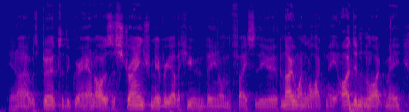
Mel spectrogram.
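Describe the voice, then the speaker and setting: This man talks at a very fast pace. He speaks with a New Zealand accent. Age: 40s. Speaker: recovering alcoholic speaker. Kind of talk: recovery talk to an audience. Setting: stage with audience. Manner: casual, filler-heavy.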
